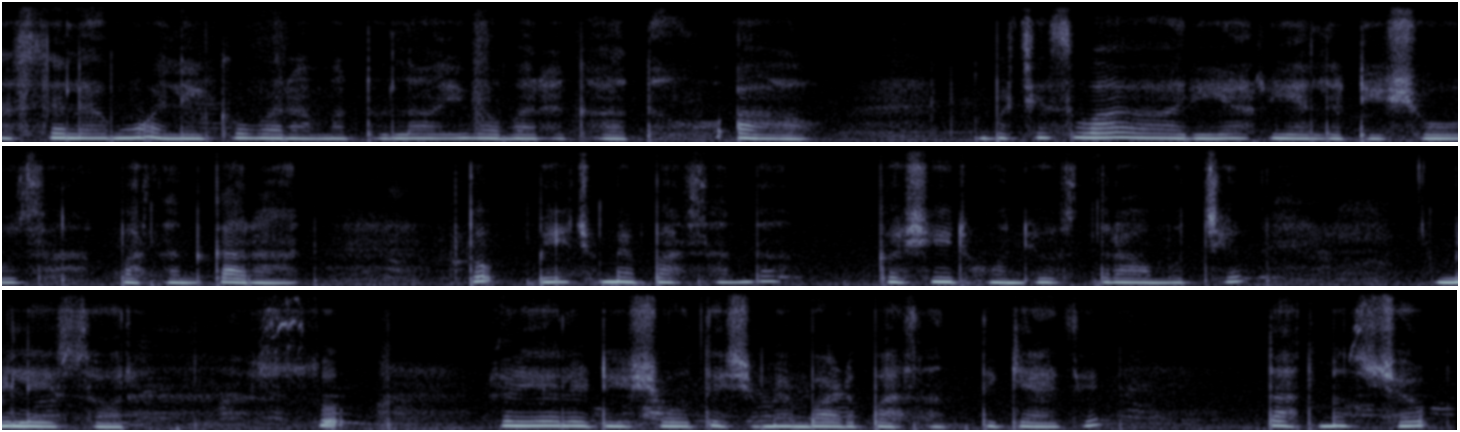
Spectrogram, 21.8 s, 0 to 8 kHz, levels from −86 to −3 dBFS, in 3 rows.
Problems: low volume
